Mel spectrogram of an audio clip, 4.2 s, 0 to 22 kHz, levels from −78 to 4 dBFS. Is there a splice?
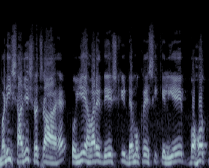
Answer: yes; 1 cut; at 1.3 s

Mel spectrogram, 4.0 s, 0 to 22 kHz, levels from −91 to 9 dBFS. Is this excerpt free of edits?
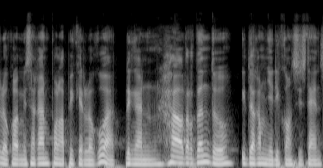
no; 2 cuts; at 1.6 s, 2.9 s

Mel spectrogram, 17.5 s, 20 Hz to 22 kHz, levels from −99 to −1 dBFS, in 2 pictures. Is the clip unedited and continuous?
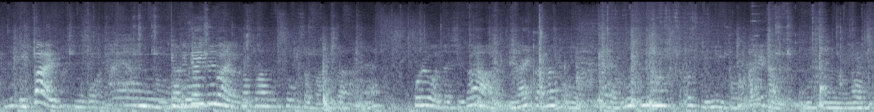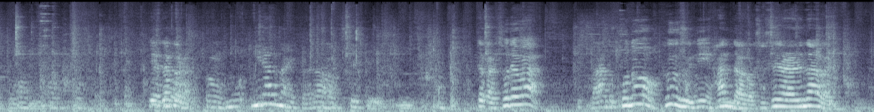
yes; 0 cuts

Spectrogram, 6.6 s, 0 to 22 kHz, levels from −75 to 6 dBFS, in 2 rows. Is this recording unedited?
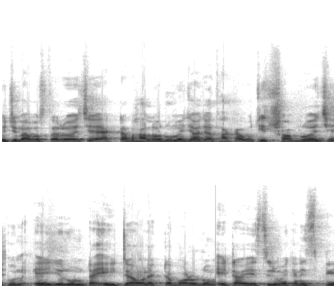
no; 2 cuts; at 3.4 s, 5.5 s

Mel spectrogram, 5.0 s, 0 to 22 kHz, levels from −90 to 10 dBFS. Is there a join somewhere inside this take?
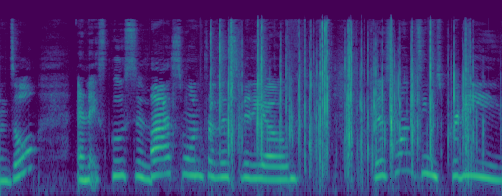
no; 0 cuts

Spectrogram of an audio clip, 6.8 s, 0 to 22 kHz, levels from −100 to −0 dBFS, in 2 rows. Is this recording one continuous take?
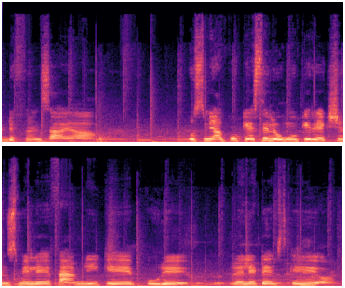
yes; 0 cuts

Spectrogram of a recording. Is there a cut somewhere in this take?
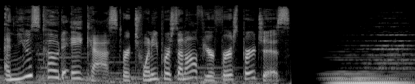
yes; 1 cut; at 2.9 s

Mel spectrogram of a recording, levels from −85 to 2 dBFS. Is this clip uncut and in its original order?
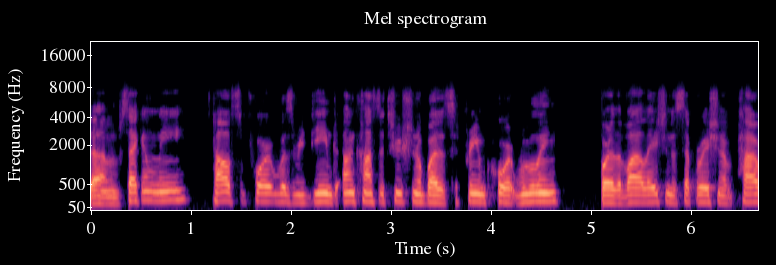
no; 1 cut; at 1.1 s

